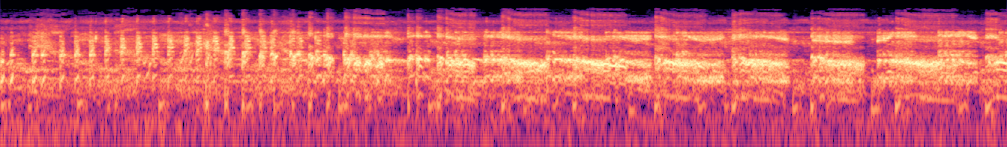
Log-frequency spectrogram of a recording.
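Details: White-breasted waterhen arriving to harass a rival at a mirror decoy trap, giving loud, grating, nasal calls that start as fast stuttering pulses and run into continuous harsh repeated phrases with brief breaks.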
